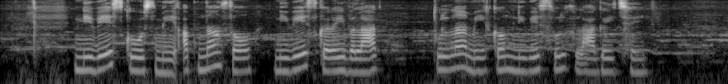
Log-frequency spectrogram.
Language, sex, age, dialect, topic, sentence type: Maithili, female, 18-24, Eastern / Thethi, banking, statement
